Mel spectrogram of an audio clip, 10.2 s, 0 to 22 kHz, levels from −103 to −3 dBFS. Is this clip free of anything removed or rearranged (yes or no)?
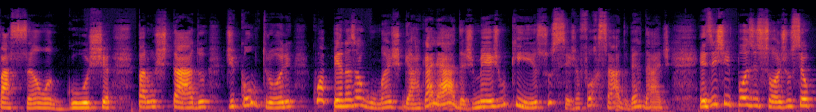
yes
